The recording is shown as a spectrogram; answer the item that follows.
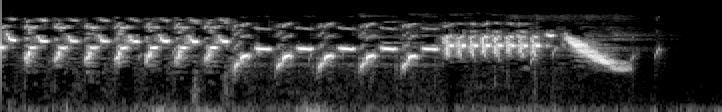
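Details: Goldfinch song, for announcing presence and attracting females: a lively run of rapid high twittering notes turning into a buzzy trill, ending with a clear downward-slurred note and a short silence.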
